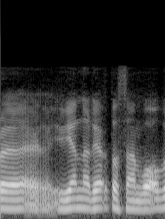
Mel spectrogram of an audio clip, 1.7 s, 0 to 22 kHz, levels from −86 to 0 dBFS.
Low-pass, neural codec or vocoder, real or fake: 7.2 kHz; codec, 16 kHz, 0.5 kbps, FunCodec, trained on Chinese and English, 25 frames a second; fake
